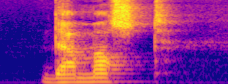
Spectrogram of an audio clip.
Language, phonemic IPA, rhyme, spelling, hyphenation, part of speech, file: Dutch, /daːˈmɑst/, -ɑst, damast, da‧mast, noun / adjective, Nl-damast.ogg
- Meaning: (noun) 1. the fabric damask 2. a similarly decorative, 'floral' pattern, notably made on finely worked metal using mordant chemicals; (adjective) alternative form of damasten 'made of damask'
